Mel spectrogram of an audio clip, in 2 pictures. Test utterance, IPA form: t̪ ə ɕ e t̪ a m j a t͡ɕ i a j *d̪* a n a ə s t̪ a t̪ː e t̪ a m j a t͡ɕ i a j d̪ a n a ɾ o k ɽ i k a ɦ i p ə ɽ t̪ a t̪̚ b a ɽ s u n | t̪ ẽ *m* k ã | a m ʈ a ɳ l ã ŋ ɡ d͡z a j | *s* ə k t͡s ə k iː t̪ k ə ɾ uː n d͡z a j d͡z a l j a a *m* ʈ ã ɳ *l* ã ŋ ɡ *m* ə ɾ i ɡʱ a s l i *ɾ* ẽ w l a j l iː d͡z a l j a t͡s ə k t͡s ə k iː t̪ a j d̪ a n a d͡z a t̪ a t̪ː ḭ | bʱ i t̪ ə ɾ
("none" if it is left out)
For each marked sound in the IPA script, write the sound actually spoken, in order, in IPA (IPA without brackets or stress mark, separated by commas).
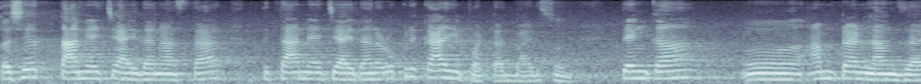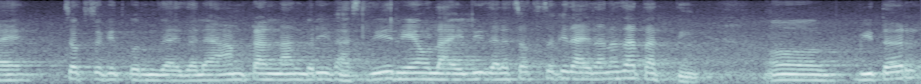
d̪, ŋ, t͡s, m, l, b, ɾ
